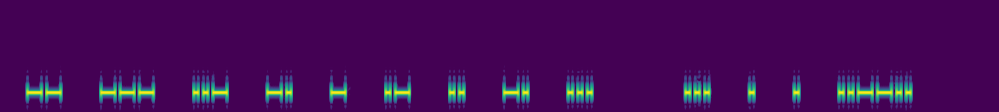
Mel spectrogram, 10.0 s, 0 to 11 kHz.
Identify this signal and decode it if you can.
Morse code, heard as a keyed tone, about 25 wpm, spaced as for 15 wpm, 590 Hz. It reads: MOUNTAINS SEE?
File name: Jokes-25-char-15-eff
